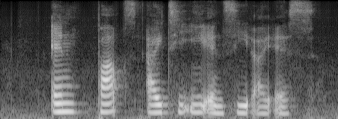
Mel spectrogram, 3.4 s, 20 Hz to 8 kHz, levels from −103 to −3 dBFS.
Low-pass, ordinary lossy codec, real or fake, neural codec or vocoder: none; none; fake; codec, 16 kHz, 2 kbps, X-Codec, HuBERT features, trained on LibriSpeech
